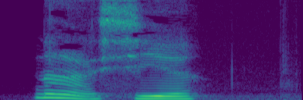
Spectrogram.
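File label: "那些", Chinese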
